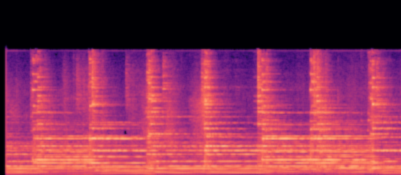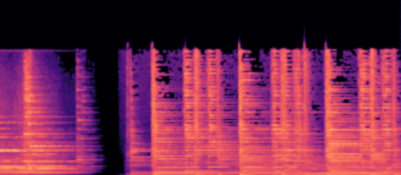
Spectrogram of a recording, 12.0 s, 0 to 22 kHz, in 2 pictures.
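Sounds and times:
handbells ringing: 0.1 - 7.5.

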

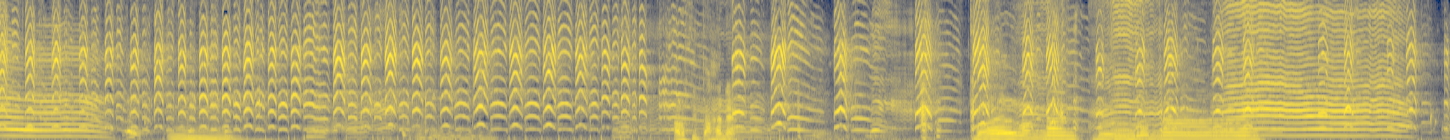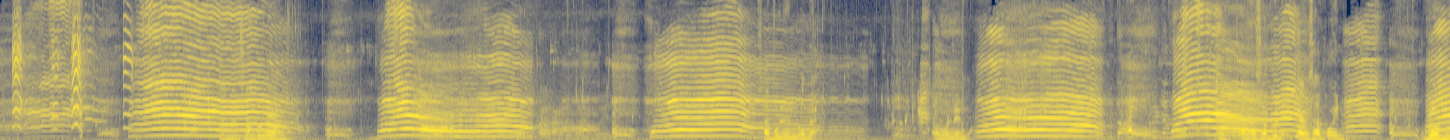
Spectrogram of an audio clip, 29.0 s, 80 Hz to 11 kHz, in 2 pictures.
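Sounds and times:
infant crying: 0.0 - 5.0, 6.2 - 19.9, 20.6 - 29.0.

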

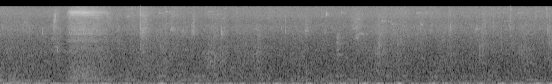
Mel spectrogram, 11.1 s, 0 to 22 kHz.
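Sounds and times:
breath out through nose: 1.4 - 2.3.

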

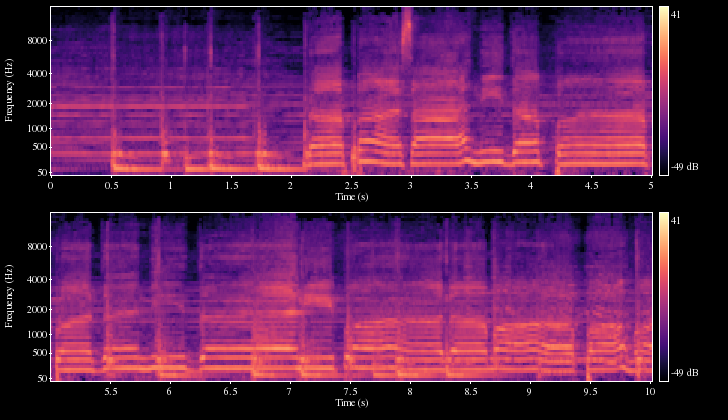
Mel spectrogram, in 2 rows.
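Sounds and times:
violin accompaniment: 0.0 - 10.0.

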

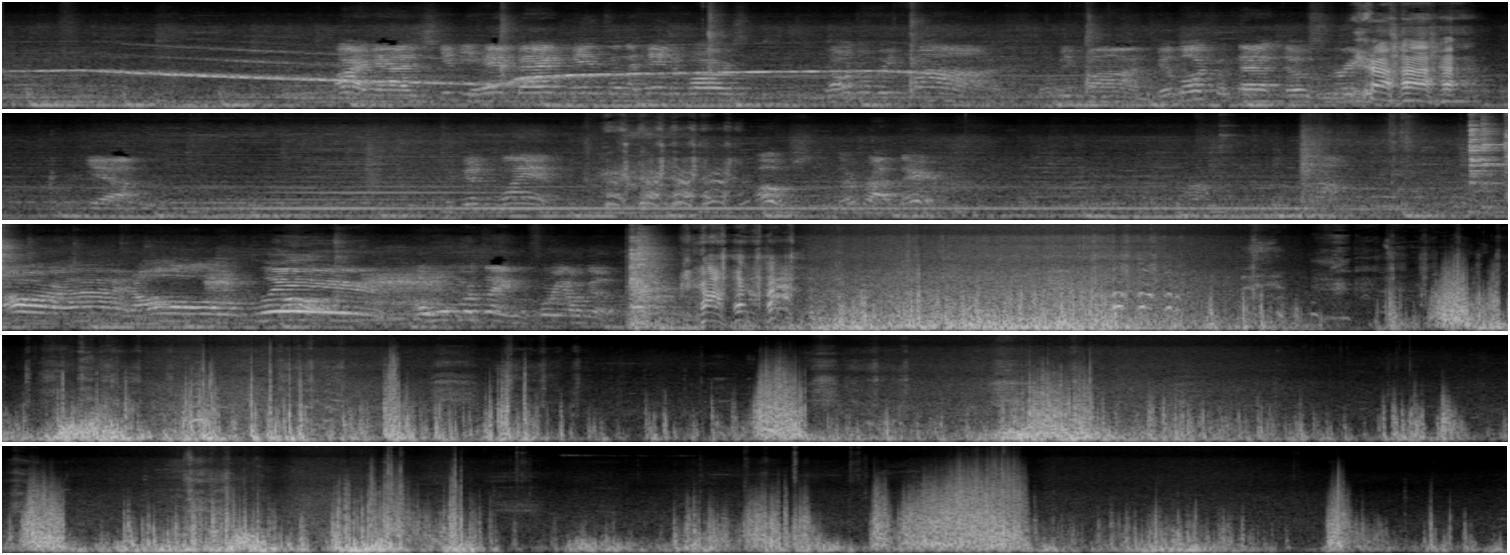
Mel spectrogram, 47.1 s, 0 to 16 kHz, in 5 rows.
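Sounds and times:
wind buffeting microphone: 23.1 - 47.0.

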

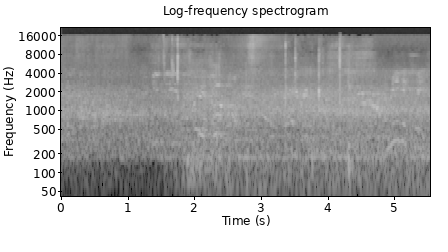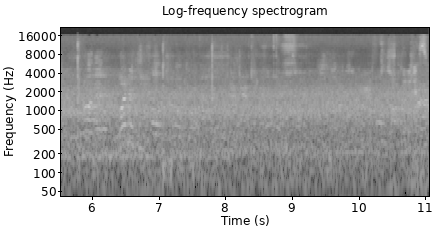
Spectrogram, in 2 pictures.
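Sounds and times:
low outdoor rumble and hiss: 0.0 - 11.0.

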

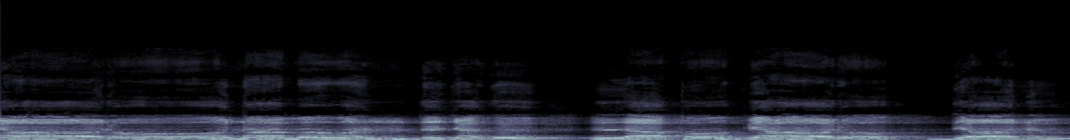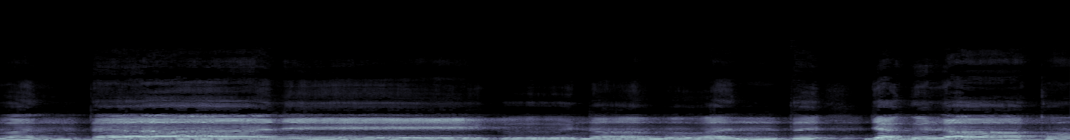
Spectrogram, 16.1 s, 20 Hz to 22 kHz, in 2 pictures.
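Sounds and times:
man singing devotional song: 0.0 - 16.0.

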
